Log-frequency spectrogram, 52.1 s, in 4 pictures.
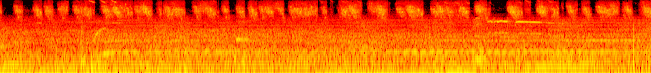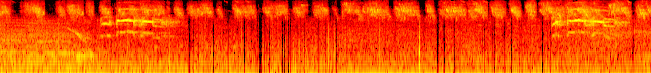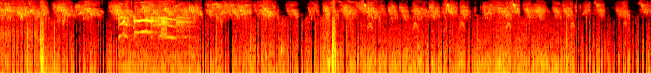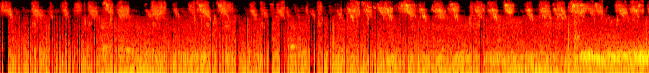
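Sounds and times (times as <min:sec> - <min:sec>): loud bird calls: 0:00.0 - 0:27.4
birds chirping: 0:00.0 - 0:52.0.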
